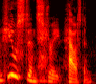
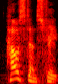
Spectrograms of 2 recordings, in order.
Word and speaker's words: Houston Street: But in New York, you also have NoHo and you have Soho, but that refers to Houston Street. Houston Street.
